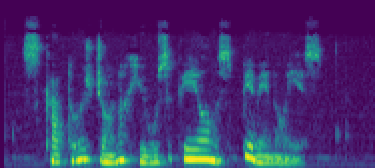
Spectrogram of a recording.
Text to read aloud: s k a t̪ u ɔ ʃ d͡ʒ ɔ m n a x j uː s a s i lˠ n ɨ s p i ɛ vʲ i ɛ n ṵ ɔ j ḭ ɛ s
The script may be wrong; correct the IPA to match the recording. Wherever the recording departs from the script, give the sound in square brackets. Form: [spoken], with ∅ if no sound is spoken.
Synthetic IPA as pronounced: s k a t̪ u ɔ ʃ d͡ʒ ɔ [∅] n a x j uː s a [f] i lˠ [m] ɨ s p i ɛ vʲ i ɛ n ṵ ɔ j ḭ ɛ s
